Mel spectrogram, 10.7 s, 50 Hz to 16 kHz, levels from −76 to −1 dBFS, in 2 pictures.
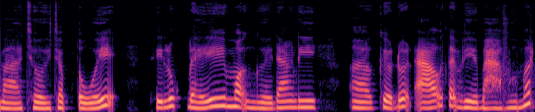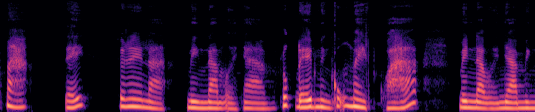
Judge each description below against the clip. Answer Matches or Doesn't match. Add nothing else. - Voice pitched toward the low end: Doesn't match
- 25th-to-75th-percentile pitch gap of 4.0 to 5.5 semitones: Doesn't match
